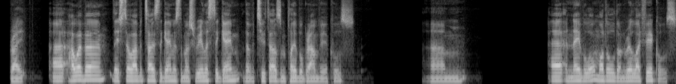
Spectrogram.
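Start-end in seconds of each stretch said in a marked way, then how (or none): none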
